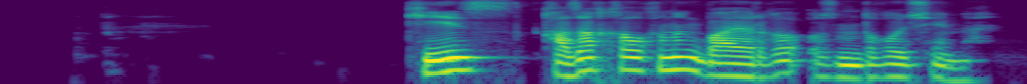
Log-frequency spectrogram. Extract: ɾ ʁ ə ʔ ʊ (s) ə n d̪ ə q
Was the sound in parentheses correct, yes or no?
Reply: no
